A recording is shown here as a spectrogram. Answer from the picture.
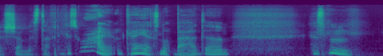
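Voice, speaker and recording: A man's somewhat breathy voice comes through in a British accent. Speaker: film concept designer. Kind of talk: casual podcast interview. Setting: workshop.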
